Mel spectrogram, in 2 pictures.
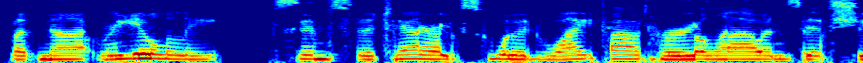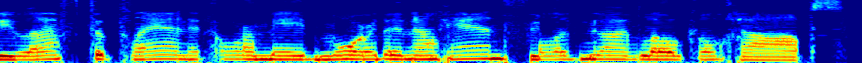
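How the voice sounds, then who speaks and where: A narrator reading a science-fiction novel aloud in an even, unhurried way. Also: medium pitch, dry recording, rough recording. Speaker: audiobook narrator. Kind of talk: scripted narration.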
